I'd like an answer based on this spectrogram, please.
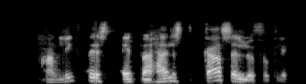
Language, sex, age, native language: Icelandic, male, 30-39, Icelandic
